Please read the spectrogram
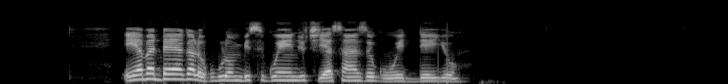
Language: Ganda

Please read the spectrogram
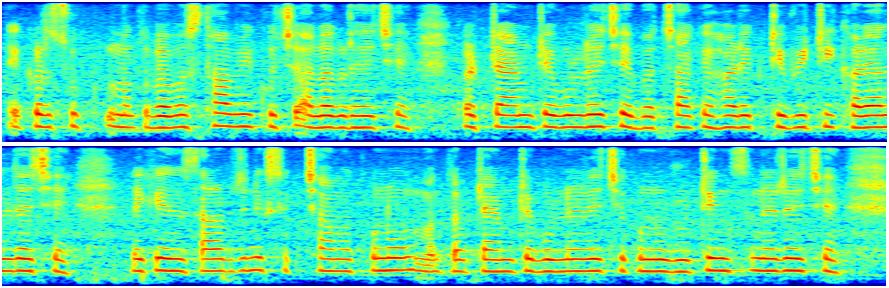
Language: Maithili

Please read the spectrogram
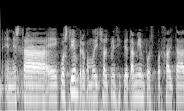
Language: Spanish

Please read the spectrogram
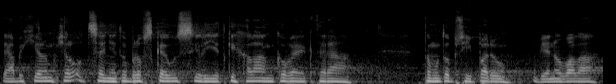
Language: Czech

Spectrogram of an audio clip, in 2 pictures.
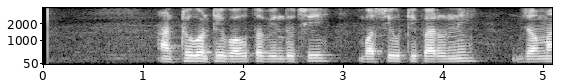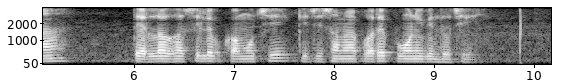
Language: Odia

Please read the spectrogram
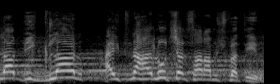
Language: Hebrew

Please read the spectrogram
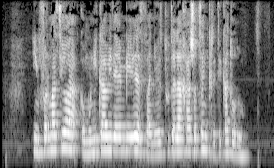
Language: Basque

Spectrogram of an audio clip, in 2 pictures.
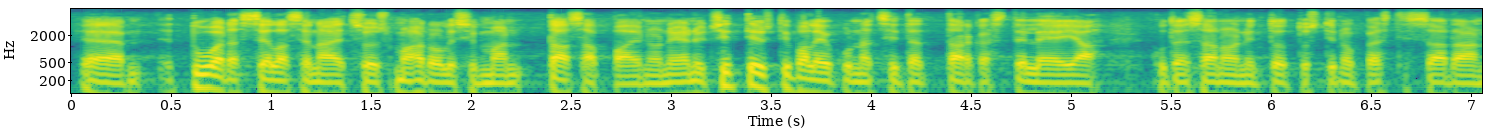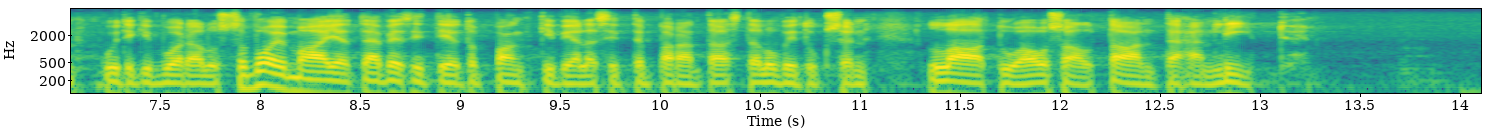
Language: Finnish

